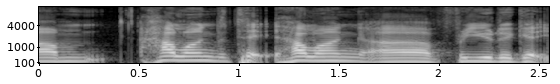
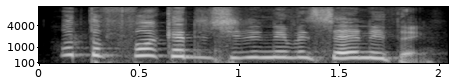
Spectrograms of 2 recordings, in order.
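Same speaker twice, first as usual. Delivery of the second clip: high, thin, quiet squeal of disbelief; mock disbelief; 12 semitones higher, 5 dB quieter than usual. Speaker retells seeing the birthday post, in high quiet disbelief. Retelling his shocked reaction online.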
